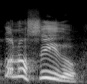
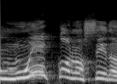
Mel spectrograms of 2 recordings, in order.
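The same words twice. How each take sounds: First: Said in the usual way. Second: "muy" punched before "conocido"; stress on MUY. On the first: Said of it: "que es muy conocido". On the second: Shown as a demonstration. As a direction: lean hard on "muy" to contrast it. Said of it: "no conocido". (énfasis fuerte en "muy")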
